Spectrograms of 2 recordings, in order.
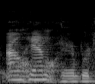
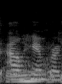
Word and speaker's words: Alhambra: It's A-L, ham, and bra. Alhambra? – Or is it Alabama and it just got spelled wrong? – No, because it's California. – Oh, okay. – Alhambra, California. – It's Alhambra, California.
